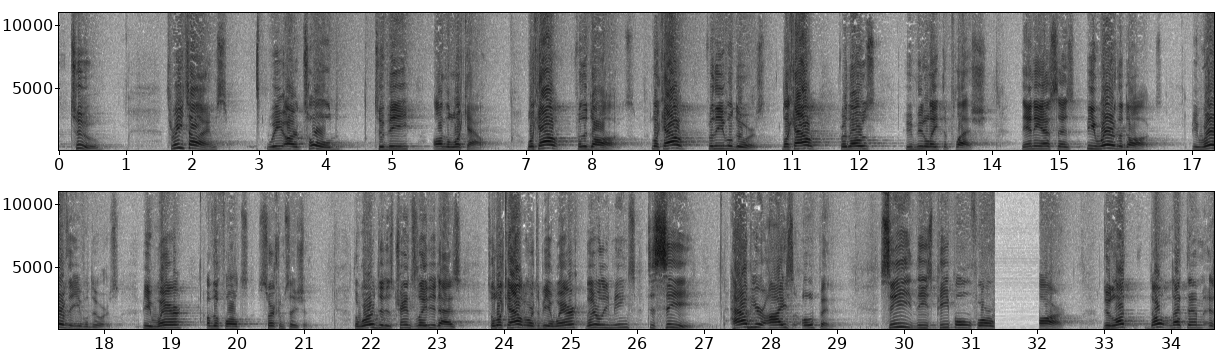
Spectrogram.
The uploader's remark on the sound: This is a sermon recorded at the Lebanon Bible Fellowship Church in Lebanon, PA. During the morning service. It was a Communion Service.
